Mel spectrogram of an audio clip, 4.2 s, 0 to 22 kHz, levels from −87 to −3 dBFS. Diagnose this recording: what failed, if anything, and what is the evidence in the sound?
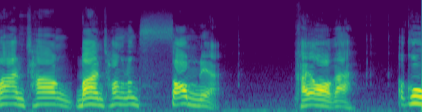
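Nothing failed: no stage of the chain leaves any audible mark on this speech recording.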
